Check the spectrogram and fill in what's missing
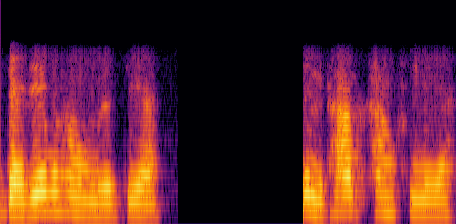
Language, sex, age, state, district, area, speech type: Manipuri, female, 30-45, Manipur, Kangpokpi, urban, conversation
